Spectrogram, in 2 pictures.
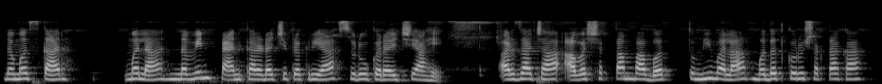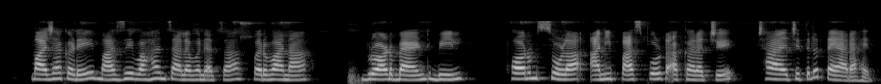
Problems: constant background noise, background conversations at intervals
